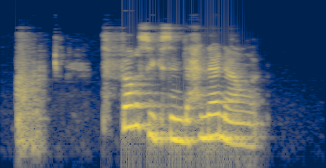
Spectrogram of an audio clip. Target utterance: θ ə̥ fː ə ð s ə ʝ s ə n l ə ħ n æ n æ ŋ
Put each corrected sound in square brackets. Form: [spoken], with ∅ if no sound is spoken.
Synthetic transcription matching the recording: θ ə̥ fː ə [ʁ] s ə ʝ s ə n l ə ħ n æ n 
